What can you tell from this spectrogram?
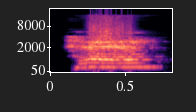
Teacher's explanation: هاتيه من مكان اقصى الحلق بيني صوته · Term: حرف الهاء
